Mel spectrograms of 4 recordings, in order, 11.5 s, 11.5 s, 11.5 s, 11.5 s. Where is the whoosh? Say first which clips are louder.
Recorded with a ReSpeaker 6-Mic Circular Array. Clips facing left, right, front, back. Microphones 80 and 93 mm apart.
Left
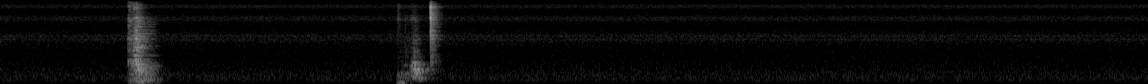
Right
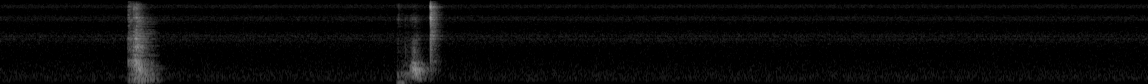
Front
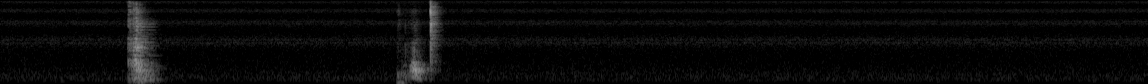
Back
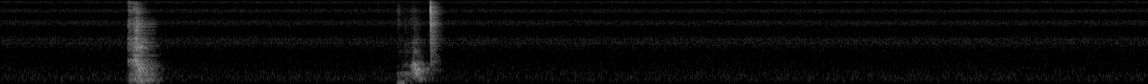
Right 2 dB, front 3 dB; 35° right, 0.8 m.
